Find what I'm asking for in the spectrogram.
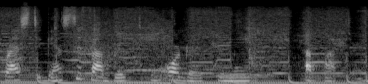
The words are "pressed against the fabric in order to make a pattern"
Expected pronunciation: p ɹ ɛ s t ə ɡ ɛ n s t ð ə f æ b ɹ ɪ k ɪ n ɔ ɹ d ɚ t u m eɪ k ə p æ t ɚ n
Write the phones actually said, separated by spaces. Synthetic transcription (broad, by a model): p ɹ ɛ s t ə ɡ ɛ n s t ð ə p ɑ b l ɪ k ɪ n ɔ ɹ d ɚ t u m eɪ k ə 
